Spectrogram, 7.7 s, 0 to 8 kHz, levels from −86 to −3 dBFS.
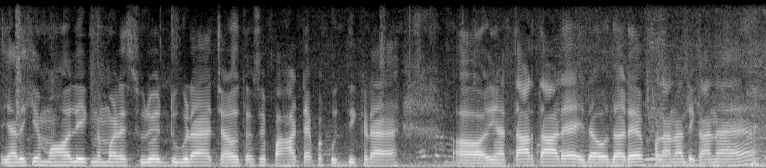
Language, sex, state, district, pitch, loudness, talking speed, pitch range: Hindi, male, Bihar, Araria, 145 Hz, -15 LUFS, 240 wpm, 145-150 Hz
